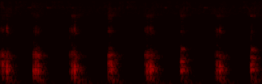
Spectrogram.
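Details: Arrma Big Rock RC truck: a worn bearing spun by hand gives quick regular scratchy chirps, about five a second, rough and squeaky rather than smooth, during gear-eating test hits.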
